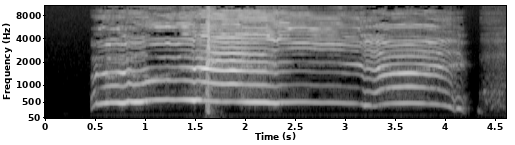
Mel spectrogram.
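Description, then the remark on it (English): A voice imitates a goat with one long, wavering, nasal bleat lasting several seconds, strongly harmonic and slightly quavering, ending in a few faint breathy sounds. “Imitate goes like this. Your goats.”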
